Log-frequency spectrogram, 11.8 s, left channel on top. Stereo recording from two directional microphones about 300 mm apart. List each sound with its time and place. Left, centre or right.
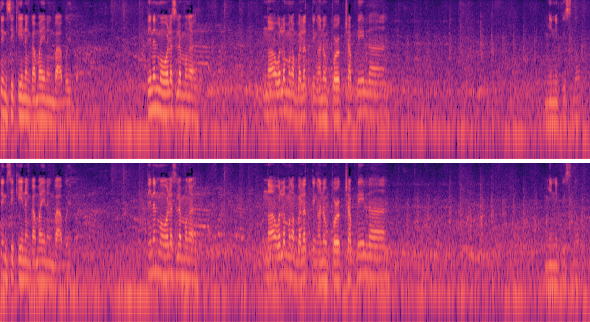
0.0 s speech: centre
2.9 s speech: left
5.2 s speech: centre
10.9 s speech: centre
